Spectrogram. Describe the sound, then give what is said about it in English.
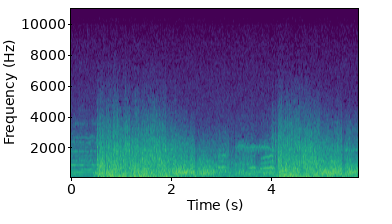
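Marine howitzers fire at extreme elevation on Guadalcanal, heavy booming blasts that roll into long, loud rumbling. “The guns fire at extreme elevation, so shells will drop into Jap positions in narrow gullies.”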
